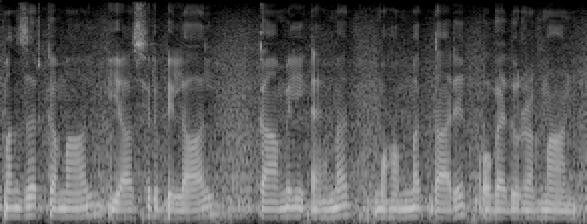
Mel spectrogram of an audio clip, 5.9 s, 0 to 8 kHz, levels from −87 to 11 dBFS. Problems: constant background noise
